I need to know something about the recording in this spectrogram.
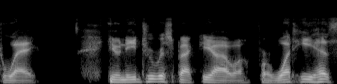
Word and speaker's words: Yahweh: Al Benyim Yahweh, which is the proper pronunciation of the name of our Elohah, God, as directed by his Torah teaching regarding his Haya existence.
